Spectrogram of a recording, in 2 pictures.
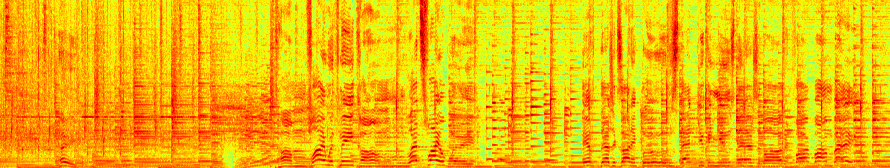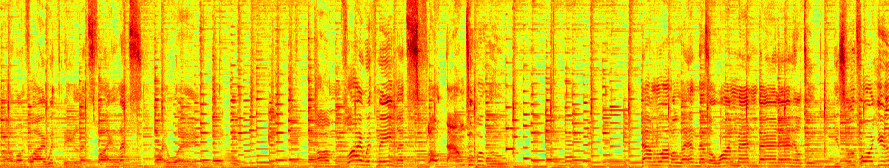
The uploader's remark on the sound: Live at the SouthPoint Casino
